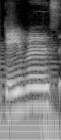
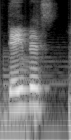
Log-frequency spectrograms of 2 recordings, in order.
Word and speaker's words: Davis: So if you can find me on Instagram at Juakerra Davis, and because people often ask me, how do you spell your name? Davis, really easy. D-A-V-I-S. Juakerra, and spell it slow. J-U-A-K-E-R-R-A.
